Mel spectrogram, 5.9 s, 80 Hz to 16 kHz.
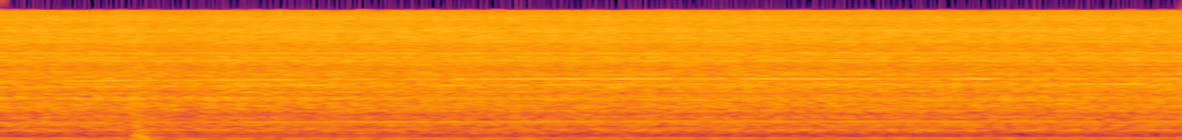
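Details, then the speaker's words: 2004 Mercury Monterey after a misfire repair (codes P0316, P0300–P0303, P1270, P0171), with new downstream O2 sensors and a new cat pipe: an even, smooth idle with an airy hiss, no exhaust leaks and no misfire. "Pretty smooth. Don't hear any exhaust leaks. No misfire, so that's good."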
